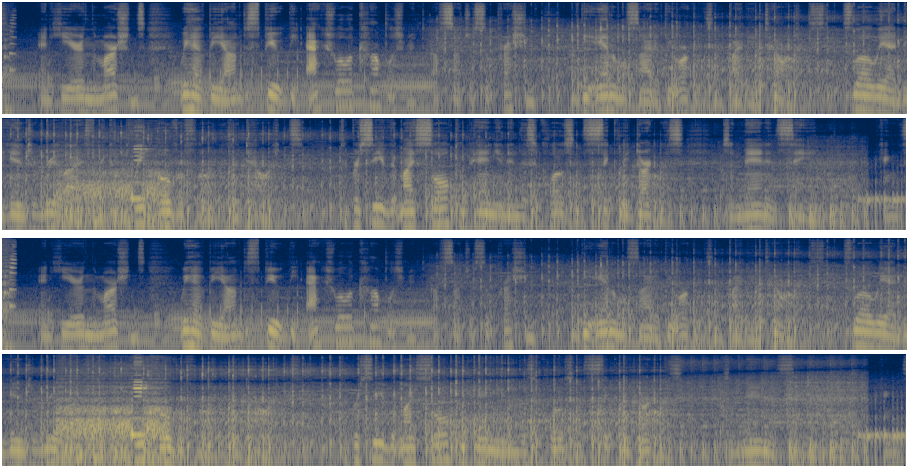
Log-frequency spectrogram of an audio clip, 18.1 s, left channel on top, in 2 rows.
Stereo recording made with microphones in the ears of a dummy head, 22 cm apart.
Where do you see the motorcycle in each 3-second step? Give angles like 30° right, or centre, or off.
50° left, 40° left, 20° left, 10° right, 50° right, 70° right.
